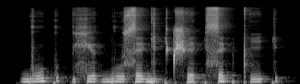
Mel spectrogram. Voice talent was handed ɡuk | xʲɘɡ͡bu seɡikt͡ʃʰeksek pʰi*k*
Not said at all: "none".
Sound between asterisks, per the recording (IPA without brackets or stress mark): k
